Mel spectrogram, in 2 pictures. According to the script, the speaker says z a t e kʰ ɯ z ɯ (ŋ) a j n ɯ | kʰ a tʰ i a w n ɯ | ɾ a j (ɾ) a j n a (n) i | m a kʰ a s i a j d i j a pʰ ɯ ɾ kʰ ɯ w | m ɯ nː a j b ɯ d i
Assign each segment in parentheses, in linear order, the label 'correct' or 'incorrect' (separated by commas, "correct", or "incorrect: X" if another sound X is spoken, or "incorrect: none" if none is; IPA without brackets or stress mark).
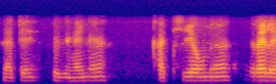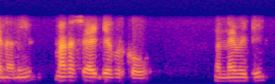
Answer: correct, incorrect: l, correct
